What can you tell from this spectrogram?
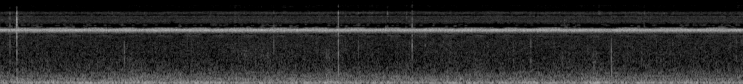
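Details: A continuous high ringing drone of bell crickets, meant as calming sleep music, runs unbroken, mixed with scattered sharp pops and snaps from a crackling campfire.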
